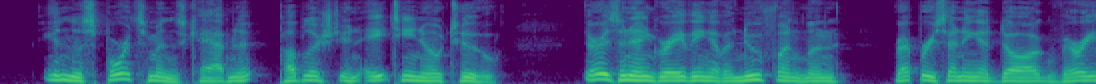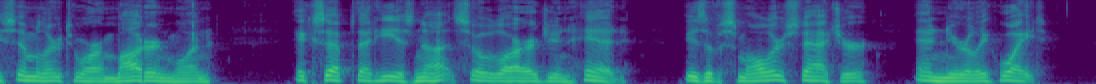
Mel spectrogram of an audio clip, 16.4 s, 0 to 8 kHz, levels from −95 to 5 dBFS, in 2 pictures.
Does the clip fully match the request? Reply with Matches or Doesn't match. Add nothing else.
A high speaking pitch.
Doesn't match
